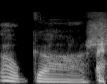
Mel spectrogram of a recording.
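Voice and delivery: put-on embarrassed celebrity voice. Explaining a casting pick, the speaker does a mock-embarrassed Jennifer Coolidge impression. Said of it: "That was a great Coolidge impression too".

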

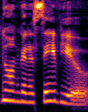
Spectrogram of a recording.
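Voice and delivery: ordinary talk, nothing marked

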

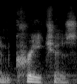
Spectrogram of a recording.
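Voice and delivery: ordinary delivery

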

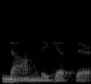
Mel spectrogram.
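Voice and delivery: ordinary talk, nothing marked

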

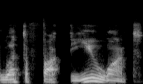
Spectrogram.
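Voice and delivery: plain

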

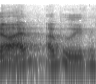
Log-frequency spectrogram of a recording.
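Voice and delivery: talking through laughter. Answering a question about fear of god, laughing while talking. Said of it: "why are you laughing then?".

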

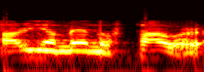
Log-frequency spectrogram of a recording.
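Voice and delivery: normal talking voice

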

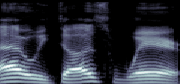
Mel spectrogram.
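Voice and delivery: put-on Pennsylvania accent throughout. Repeating another speaker's words as an impression, in a Pennsylvania accent. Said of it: "what a Pennsylvania accent".

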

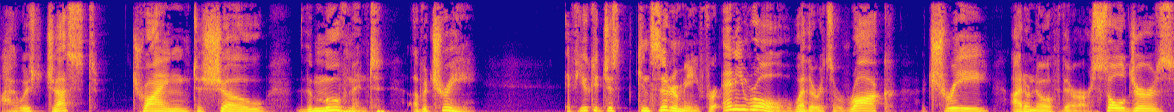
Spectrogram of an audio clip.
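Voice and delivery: mock guileless, straightforward, earnest, innocent sincerity. Retelling answering a director after an audition: imitating own earnest innocent reply. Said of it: "really innocently, straightforward, with so much earnestness".

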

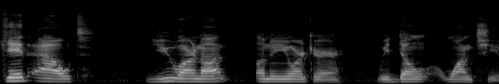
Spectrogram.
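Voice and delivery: mock menacing, terrifying voice. Quoting a speech telling people to get out: imitating a terrifying order to leave. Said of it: "that sounded terrifying saying that out loud".

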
